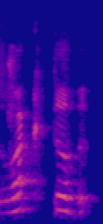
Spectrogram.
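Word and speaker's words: وَاكْتُبْ: The Hamzat al-Wasl gets dropped. We don't pronounce it.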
